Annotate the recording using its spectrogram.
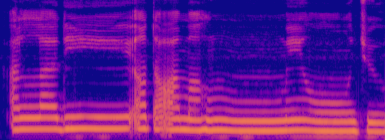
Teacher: cara membacanya adalah memasukkan huruf mim ke dalam huruf mim disertai dengan suara gunah sekitar dua ketukan atau harakat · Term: Idgham Mimi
